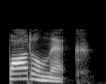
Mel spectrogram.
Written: bottleneck

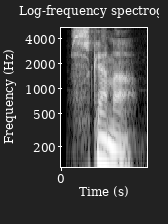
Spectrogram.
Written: scanner

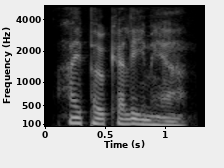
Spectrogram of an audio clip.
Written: hypokalemia

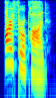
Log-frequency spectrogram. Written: arthropod

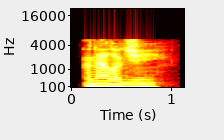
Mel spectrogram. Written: analogy

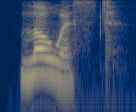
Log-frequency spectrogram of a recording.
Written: lowest

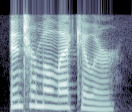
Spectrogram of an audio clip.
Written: intermolecular

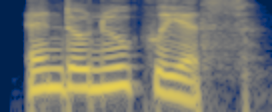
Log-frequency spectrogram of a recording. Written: endonuclease

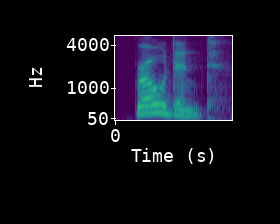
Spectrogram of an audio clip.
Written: rodent

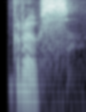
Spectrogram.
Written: gross

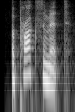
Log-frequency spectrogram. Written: approximate

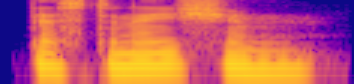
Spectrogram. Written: destination

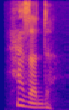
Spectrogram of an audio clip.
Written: hazard

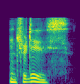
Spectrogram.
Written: introduce

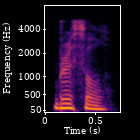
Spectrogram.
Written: bristle

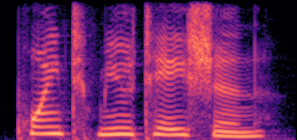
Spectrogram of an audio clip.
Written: point mutation

